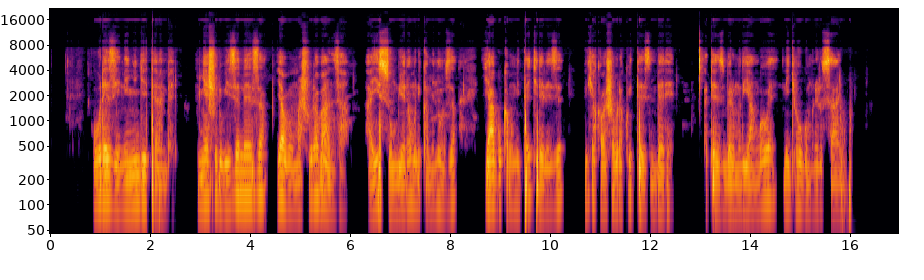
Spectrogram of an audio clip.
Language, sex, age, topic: Kinyarwanda, male, 25-35, education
